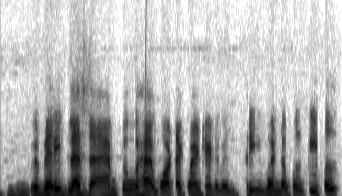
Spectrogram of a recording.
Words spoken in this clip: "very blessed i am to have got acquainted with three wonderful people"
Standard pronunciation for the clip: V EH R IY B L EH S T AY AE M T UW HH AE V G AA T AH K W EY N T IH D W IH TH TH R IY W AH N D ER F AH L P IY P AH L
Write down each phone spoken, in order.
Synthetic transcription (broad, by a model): V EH R IY B L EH S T AY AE M T UW HH AE V G AA T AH K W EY N T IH D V IH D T R IY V AH N D ER F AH L P IY P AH L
